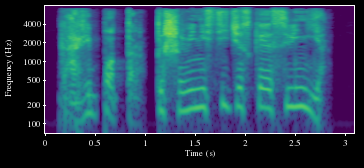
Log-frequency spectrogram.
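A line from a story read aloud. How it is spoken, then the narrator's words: Pale angry hiss. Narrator (Russian): зашипела побледневшая Гермиона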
